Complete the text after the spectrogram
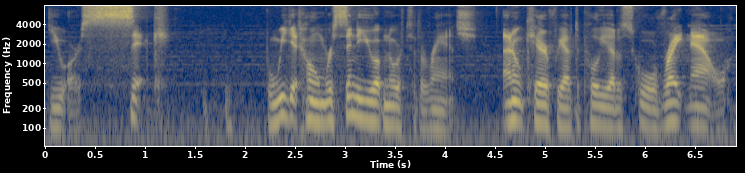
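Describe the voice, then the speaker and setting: A man's voice: on the low side, quick pace, a bit bright, faint music behind, close to an everyday voice. A man voicing a stern, pious animal father in a dramatic story, scolding and accusing with disgust. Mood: cold disgust.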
